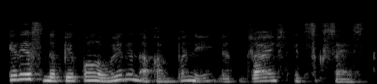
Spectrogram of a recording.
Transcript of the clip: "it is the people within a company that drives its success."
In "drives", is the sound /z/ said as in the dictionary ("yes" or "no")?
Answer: no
